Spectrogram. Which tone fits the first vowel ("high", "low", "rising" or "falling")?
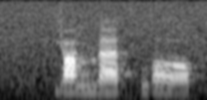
high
